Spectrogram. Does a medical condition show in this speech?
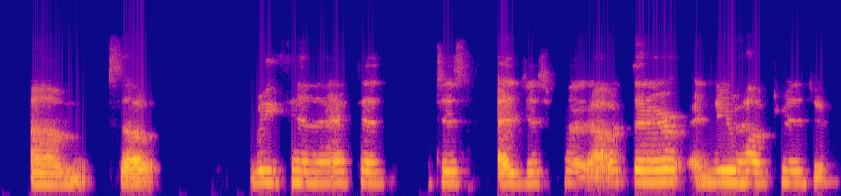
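Yes: Parkinson's; awake brain surgery; voice weaker than before.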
